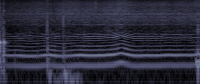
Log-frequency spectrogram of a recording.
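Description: Cartoon wasp buzzing as a sound effect: one steady, low, even buzz with a brief wobble in pitch a little past the middle.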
